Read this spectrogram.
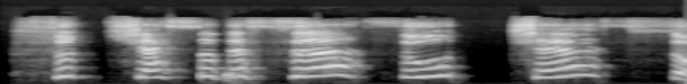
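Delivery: সুচ্ছেস stretched out, syllable by syllable; very slow demo. Shown as a demonstration. Teacher slowly spells out the word's sound for students. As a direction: drag out সুচ্ছেস slowly for the class. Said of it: "এটা স".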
